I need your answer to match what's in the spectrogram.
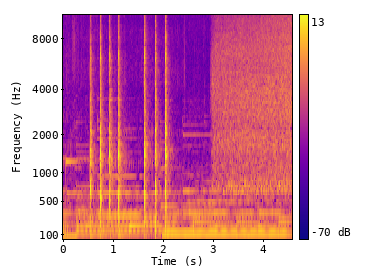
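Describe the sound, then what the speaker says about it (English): Tomato hits a hot pan with spices while making Egyptian lentil soup, bursting into a bright steady sizzle after a few sharp utensil clicks. "Now we'll add tomato and cook for 1 to 2 minutes or until tomato turns"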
